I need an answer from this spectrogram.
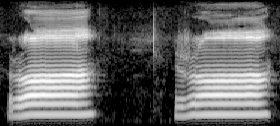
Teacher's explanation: a heavy sound later but sometimes light depending on the location it is pronounced when the back part of the tongue touches the upper gums of the top front four teeth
